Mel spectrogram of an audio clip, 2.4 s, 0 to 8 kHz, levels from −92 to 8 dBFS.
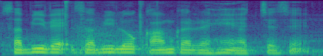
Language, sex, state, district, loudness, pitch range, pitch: Hindi, male, Arunachal Pradesh, Lower Dibang Valley, -16 LUFS, 110-125 Hz, 115 Hz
